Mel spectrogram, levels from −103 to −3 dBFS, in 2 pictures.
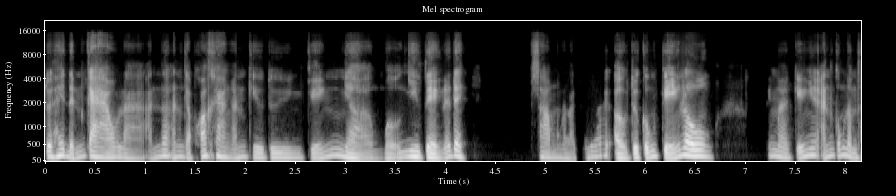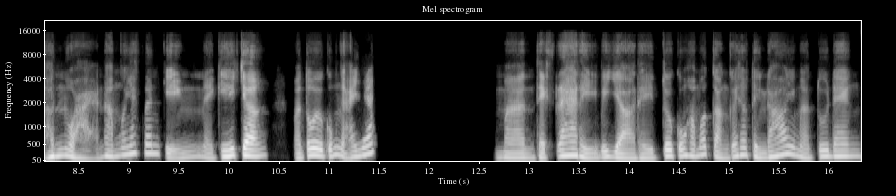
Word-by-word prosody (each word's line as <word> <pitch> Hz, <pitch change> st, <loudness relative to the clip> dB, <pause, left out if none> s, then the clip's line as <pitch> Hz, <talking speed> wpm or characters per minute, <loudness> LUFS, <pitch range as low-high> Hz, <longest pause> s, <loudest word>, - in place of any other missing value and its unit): tui 155 Hz, -, +3 dB
thấy 175 Hz, +3 st, +3 dB
đỉnh 150 Hz, -2 st, -3 dB
cao 140 Hz, -4 st, +2 dB
là 115 Hz, -5 st, -7 dB
ảnh 120 Hz, +5 st, -9 dB
đó 170 Hz, -, -1 dB
ảnh 150 Hz, +2 st, -5 dB
gặp 120 Hz, -4 st, -7 dB
khó 165 Hz, -, 0 dB
khăn, 165 Hz, -6 st, -2 dB
ảnh 130 Hz, +5 st, -6 dB
kêu 135 Hz, -2 st, -3 dB
tui 130 Hz, -1 st, -4 dB
chuyển 140 Hz, +11 st, -4 dB
nhờ 110 Hz, -8 st, 0 dB
mượn 115 Hz, +4 st, -4 dB
nhiêu 150 Hz, 0 st, +4 dB
tiền 125 Hz, -6 st, +5 dB
đó 145 Hz, -, -2 dB
đi, 165 Hz, -1 st, +3 dB, 0.7 s
xong 130 Hz, -3 st, -7 dB
rồi 110 Hz, -4 st, -10 dB
tui 130 Hz, -, -9 dB
mới 165 Hz, +3 st, -8 dB
ừ, 115 Hz, -2 st, +2 dB
tui 135 Hz, -, +3 dB
cũng 135 Hz, +5 st, 0 dB
chuyển 140 Hz, +2 st, +3 dB
luôn. 170 Hz, -4 st, +7 dB, 0.6 s
Nhưng 175 Hz, 0 st, -6 dB
mà, 140 Hz, -4 st, -3 dB
kiểu 140 Hz, -, -2 dB
như, 185 Hz, +3 st, -1 dB
ảnh 155 Hz, +2 st, -4 dB
cũng 180 Hz, +2 st, -4 dB
làm 150 Hz, -9 st, -2 dB
thinh 155 Hz, +8 st, +1 dB
hoài, 125 Hz, -11 st, -1 dB
ảnh 115 Hz, +5 st, -12 dB
hông 165 Hz, -1 st, 0 dB
có -, -, -2 dB
nhắc 240 Hz, +3 st, 0 dB
đến 245 Hz, -1 st, 0 dB
chuyện 135 Hz, -, -4 dB
này 125 Hz, -5 st, -5 dB
kia 160 Hz, -, +3 dB
hết 180 Hz, -, +7 dB
trơn, 180 Hz, -1 st, +6 dB, 0.3 s
mà 125 Hz, -, -3 dB
tui 185 Hz, +7 st, +5 dB
cũng 170 Hz, +4 st, -1 dB
ngại 155 Hz, -5 st, -1 dB
nhắc. 230 Hz, -, +1 dB, 1.2 s
Mà 130 Hz, 0 st, -2 dB
thiệt 130 Hz, -1 st, +1 dB
ra 180 Hz, +3 st, +4 dB
thì 125 Hz, -6 st, 0 dB
bây 150 Hz, +3 st, 0 dB
giờ 125 Hz, -6 st, +1 dB
thì 115 Hz, 0 st, -2 dB
tui 145 Hz, +9 st, +2 dB
cũng 175 Hz, +2 st, 0 dB
hổng 175 Hz, 0 st, -1 dB
có 210 Hz, -, 0 dB
cần 145 Hz, -, -3 dB
cái 165 Hz, -, -1 dB
số 200 Hz, -, +1 dB
tiền 145 Hz, -8 st, -2 dB
đó, 165 Hz, +10 st, +1 dB
nhưng 210 Hz, -6 st, -1 dB
mà 125 Hz, -5 st, -3 dB
tui 160 Hz, +1 st, +1 dB
đang 165 Hz, +1 st, -1 dB
145 Hz, 270 wpm, -21 LUFS, 125-170 Hz, 1.2 s, luôn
